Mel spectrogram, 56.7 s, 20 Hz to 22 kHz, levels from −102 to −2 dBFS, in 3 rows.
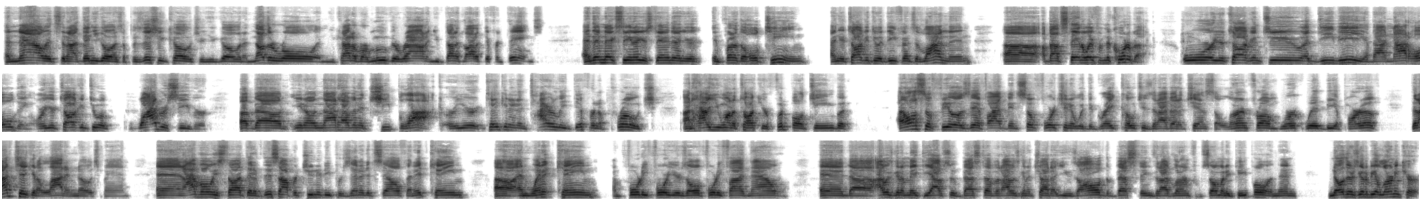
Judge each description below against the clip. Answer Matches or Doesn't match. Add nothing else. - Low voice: Doesn't match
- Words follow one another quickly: Matches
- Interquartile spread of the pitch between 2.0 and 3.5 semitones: Matches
